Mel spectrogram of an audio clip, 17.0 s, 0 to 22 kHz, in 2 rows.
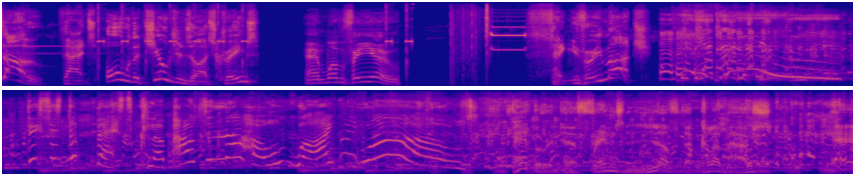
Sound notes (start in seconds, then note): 5.1 beeps; 6.5 children giggling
